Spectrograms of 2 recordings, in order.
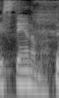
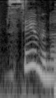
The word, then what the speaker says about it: stamina: I'm going to say it like I say stanima. – Stanima. – Damn it. – And say it stanima. With confidence. Say, correct me with confidence. Stanima. Stamina.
